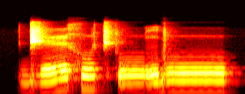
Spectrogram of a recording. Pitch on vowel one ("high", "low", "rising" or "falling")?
rising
